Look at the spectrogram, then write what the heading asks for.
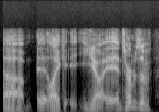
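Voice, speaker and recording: A man's voice: mid-range voice, very animated, a little fast, a bit bright, no echo, highs cut off. A man acting as game master in a casual tabletop roleplaying session, rambling and thinking aloud with the odd swear word.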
